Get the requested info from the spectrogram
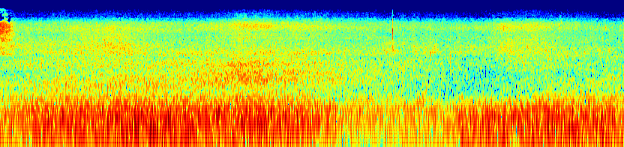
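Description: Ocean surf breaking and washing up the beach in a steady rush, easing off a little midway and building again.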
